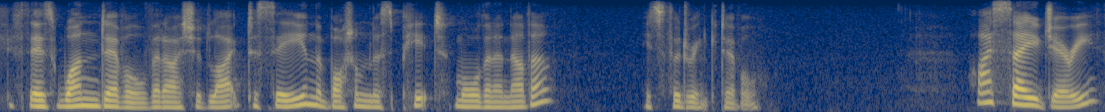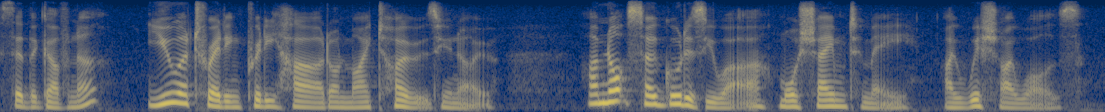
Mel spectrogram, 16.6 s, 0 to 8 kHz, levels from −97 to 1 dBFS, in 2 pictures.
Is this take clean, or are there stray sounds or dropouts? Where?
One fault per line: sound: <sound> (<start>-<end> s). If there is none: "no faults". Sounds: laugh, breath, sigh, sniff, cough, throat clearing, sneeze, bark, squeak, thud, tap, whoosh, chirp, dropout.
no faults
